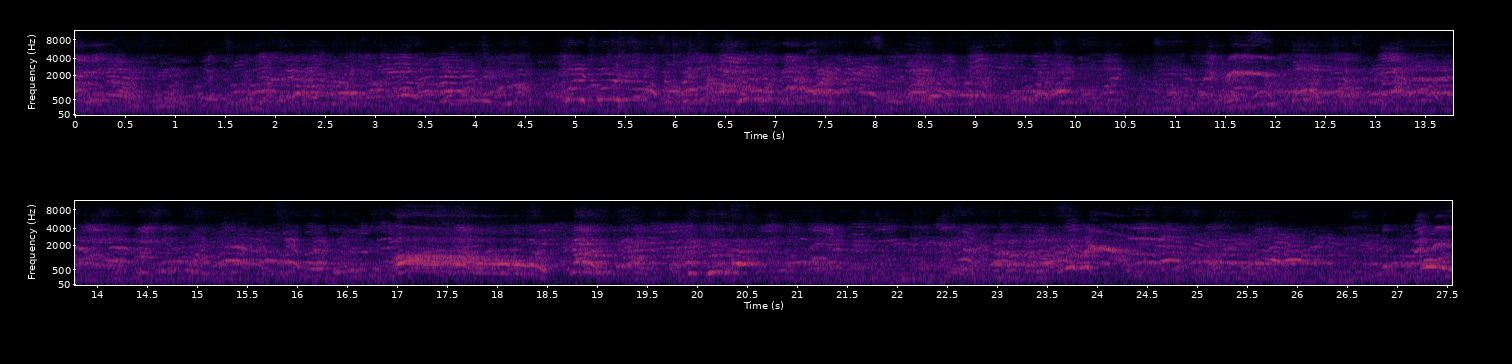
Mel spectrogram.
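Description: Men shout and call out to each other across an open field, heard from a distance.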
